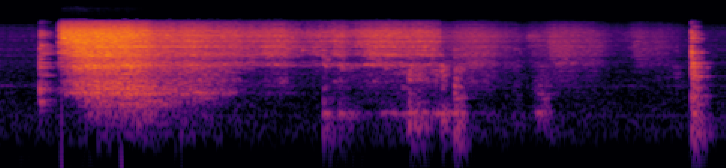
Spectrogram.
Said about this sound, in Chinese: 这是你拿起你的这个水啊，四百五十 CC 的，好玻璃量杯的水，把水倒到你的锅子里面，哦，会有滋滋的声音，哦，不要怕哦。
